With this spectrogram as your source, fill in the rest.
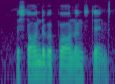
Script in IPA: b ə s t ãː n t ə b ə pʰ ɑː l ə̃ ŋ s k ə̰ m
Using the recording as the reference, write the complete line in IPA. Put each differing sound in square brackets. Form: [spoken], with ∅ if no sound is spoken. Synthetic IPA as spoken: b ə s t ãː n [d] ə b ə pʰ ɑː l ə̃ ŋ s [t] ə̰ [n]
